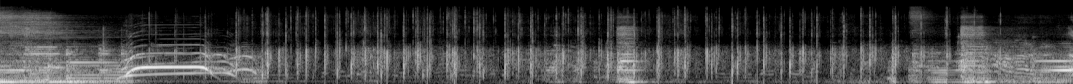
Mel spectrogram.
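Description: A rock band ends a song live: the full band plays, then a loud final held note that bends up and falls away about two and a half seconds in. The audience then applauds for the rest of the time.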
